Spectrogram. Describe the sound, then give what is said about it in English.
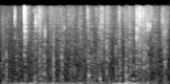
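Horses ridden by field hands on a sugarcane farm clip-clop with many irregular hoof beats. Their strikes overlap at a moderate level, and no talk is heard. “Field hands ride horses.”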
